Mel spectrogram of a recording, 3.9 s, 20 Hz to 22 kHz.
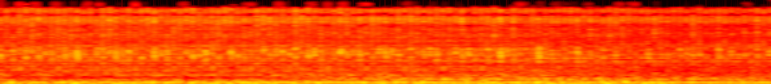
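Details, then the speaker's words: Toyota Land Cruiser HZJ75 1HZ diesel with newly installed A/C: even diesel clatter at idle with the compressor clutch engaged, pulling smoothly; all sounds healthy. "Okay, so the pulley's spinning, but the clutch is not. And then we turn our AC on. There she is."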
